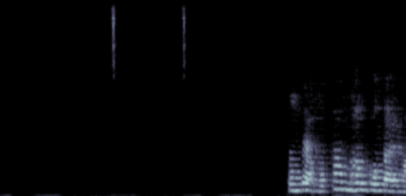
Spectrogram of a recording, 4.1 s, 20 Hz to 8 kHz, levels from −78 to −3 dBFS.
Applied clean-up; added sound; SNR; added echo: neural mask model DeepFilterNet 3.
